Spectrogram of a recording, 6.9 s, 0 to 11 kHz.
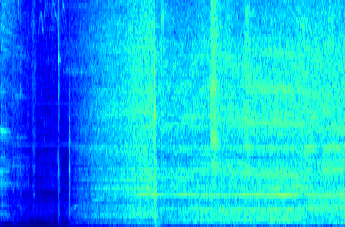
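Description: An Ice Crusher cab heater in a Polaris Ranger XP1000 blows air through newly installed defrost vents, starting with a few clicks before the fan ramps up into a steady, close whooshing rush.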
